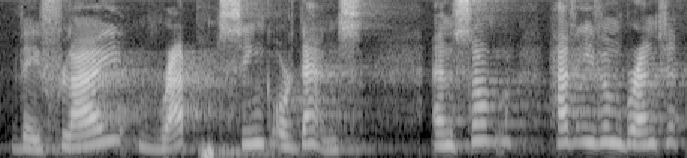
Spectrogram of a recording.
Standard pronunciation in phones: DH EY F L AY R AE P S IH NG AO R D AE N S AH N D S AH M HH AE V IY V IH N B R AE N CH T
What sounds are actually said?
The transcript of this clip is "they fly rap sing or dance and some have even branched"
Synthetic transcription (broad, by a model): DH EY F L AY R AE P S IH NG AO R D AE N S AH N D S AH M HH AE V IY V IH N B R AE N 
